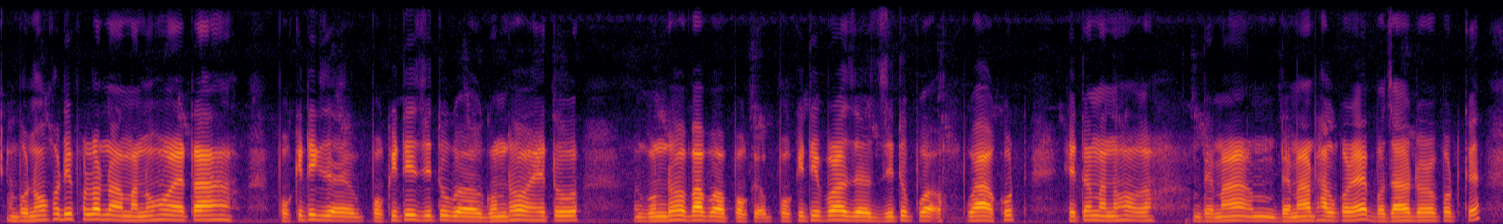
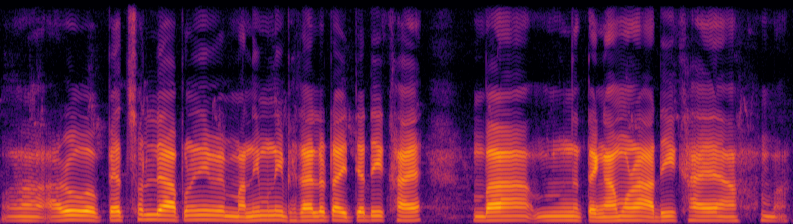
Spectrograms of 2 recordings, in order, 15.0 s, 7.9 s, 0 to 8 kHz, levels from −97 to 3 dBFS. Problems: constant background noise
